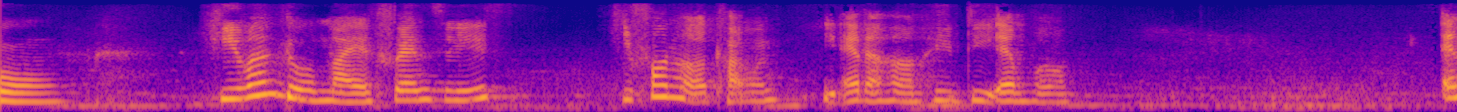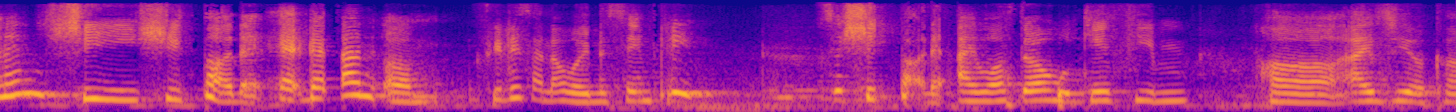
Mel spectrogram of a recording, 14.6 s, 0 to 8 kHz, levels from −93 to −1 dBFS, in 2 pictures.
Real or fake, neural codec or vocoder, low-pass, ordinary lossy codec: fake; codec, 16 kHz, 1 kbps, X-Codec, HuBERT features, trained on general audio; 7.2 kHz; AAC, 32 kbps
